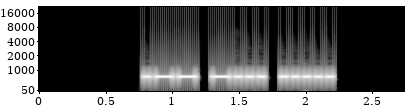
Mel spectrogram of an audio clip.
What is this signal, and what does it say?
Morse code, heard as a keyed tone, about 28 wpm, 700 Hz. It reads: WB5
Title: USA Call Sign Prefixes - 28wpm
